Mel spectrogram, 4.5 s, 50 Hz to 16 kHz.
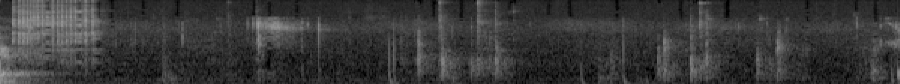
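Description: Hand ratchet and socket on an extension making scattered light clicks and metal taps as 10 mm valve-cover bolts are loosened.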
